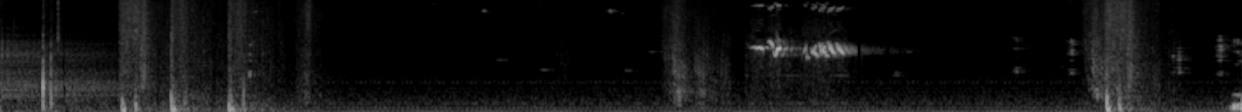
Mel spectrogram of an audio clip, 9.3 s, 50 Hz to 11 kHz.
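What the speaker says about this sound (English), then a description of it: "You got a yellow bird, and a brown bird, and 2 red birds, and a blue bird" In Minecraft, a short bright bird chirp trill sounds once near the middle, faint and brief, among scattered footstep-like thumps and clicks in a quiet game scene.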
